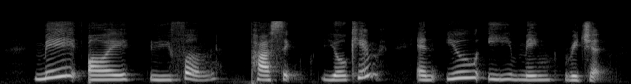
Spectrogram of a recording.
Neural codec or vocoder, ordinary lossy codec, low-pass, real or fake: codec, 16 kHz, 0.5 kbps, X-Codec, WavLM features, trained on Multilingual LibriSpeech; none; none; fake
